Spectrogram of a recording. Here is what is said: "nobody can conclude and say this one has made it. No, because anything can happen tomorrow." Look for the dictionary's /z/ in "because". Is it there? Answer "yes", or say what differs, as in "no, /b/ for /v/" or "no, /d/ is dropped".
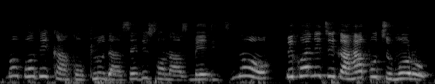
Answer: no, /z/ is dropped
